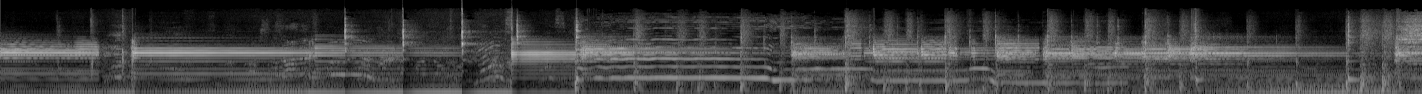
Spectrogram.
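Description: Electric guitar played through an amplifier with a drum kit, a rock song without bass: held, ringing guitar notes with some sliding notes, over drum and cymbal hits.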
